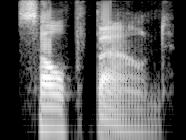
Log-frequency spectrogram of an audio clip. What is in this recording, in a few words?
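"southbound", American English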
